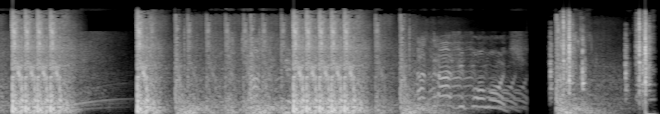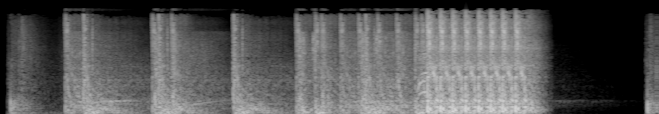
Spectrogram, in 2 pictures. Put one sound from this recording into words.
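A rifle fires rapid bursts that echo loudly.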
